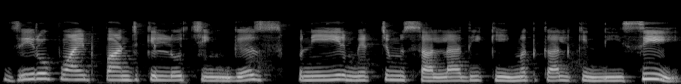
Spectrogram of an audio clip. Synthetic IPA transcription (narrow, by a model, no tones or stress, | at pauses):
ziːɾoːpaːɪɳʈpəɲd͡ʒkɪlːoːt͡ʃɪŋɡəzpəniːɾmɪɾt͡ʃməsaːlaːd̪iːkiːmət̪ɡəlkɪnːiːsiː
